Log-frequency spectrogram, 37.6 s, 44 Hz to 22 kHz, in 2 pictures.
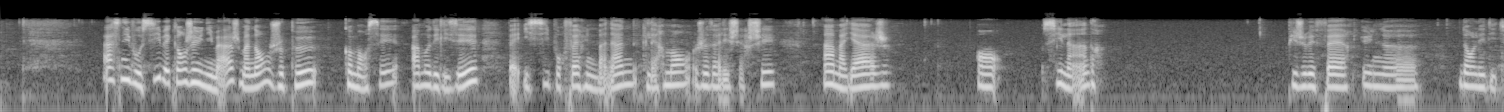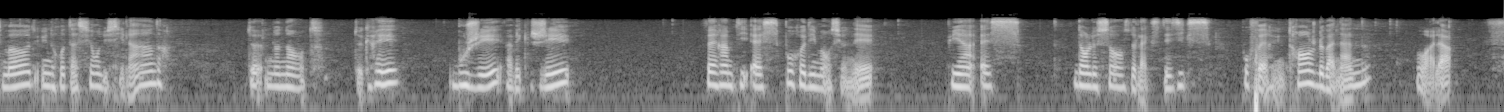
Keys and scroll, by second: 19.8 r, 22.3 typing, 25.2 g, 28.1 s, 31.2 s, 33.3 x.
